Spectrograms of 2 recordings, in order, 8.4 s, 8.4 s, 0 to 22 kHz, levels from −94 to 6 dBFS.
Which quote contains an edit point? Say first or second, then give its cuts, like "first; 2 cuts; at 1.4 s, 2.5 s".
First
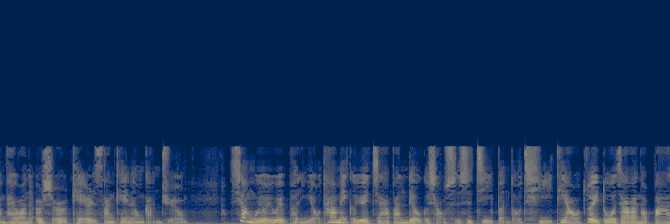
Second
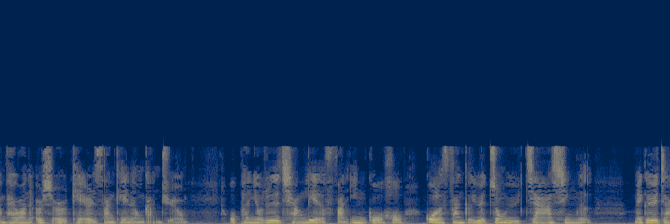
first; 2 cuts; at 2.9 s, 7.3 s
